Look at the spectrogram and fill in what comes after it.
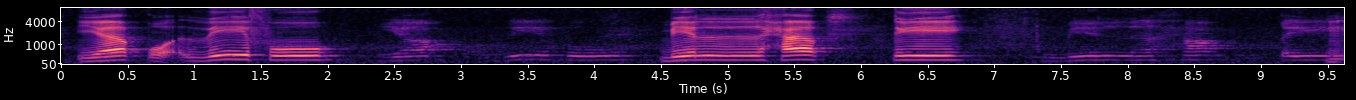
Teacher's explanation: pantulkan huruf qafnya ketika dia sukun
